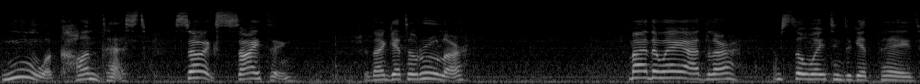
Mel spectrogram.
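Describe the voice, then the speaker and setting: A woman's voice: on the high side, animated, takes it slowly, pauses often, a bit bright, slight background noise. An actress voicing a mocking, bored female mercenary in a video game, drawling with sarcasm. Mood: mocking, dry. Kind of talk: cinematic video game acting.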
